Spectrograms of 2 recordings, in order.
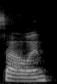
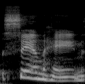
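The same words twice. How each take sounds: First: The word is said the Gaelic way. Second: The word is read as it is spelled. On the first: The speaker calls it right. "But it's Samhain" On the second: The speaker calls it wrong. "it's spelled Samhain"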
